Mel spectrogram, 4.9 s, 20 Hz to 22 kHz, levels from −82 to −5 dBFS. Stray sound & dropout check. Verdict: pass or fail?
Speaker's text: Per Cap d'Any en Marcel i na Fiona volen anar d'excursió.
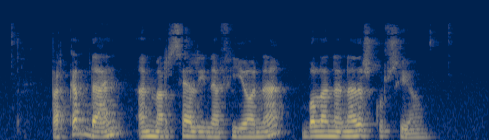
pass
